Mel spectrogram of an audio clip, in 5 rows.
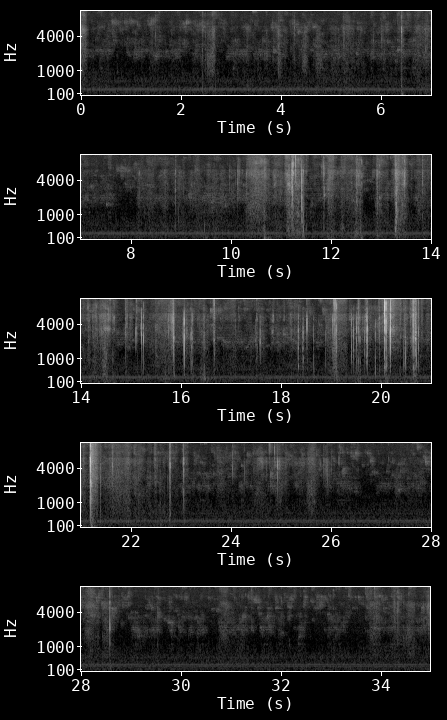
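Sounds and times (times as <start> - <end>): crunchy crackles: 8.2 - 23.2.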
